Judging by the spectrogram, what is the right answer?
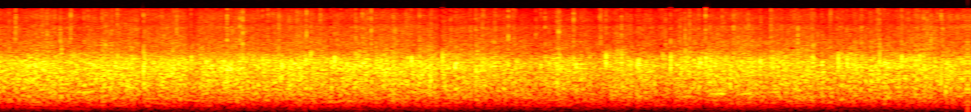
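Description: A large theatre audience giving a standing ovation: dense, steady applause from hundreds of people clapping at once, with a few voices faintly mixed in.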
